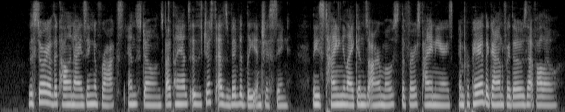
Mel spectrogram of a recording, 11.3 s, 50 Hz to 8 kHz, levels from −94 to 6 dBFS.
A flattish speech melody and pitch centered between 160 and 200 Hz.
Yes: narrow, 1.5 semitones; medium, 185 Hz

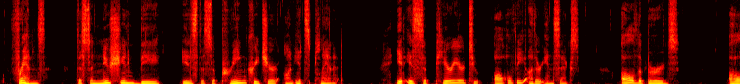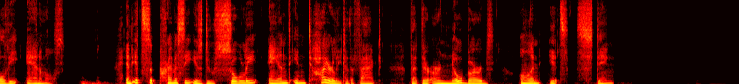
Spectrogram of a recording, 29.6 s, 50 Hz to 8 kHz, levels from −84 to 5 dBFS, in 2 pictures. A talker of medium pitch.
Yes: medium, 145 Hz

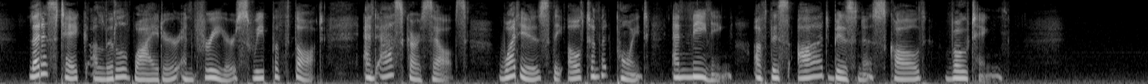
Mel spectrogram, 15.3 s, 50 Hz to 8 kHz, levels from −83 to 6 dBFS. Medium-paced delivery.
No: slow, 105 wpm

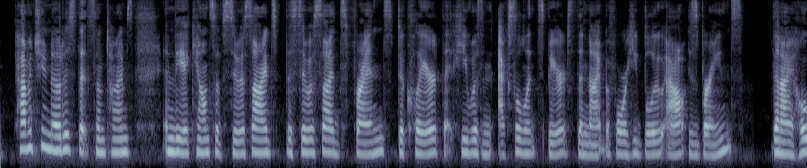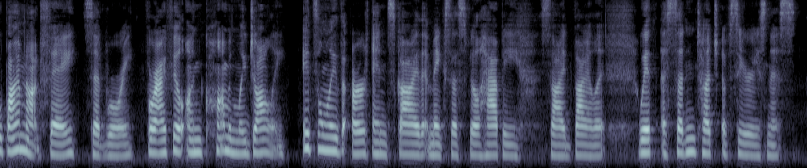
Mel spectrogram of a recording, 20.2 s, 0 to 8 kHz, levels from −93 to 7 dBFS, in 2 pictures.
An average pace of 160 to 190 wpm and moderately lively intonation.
Yes: average, 180 wpm; average, 3.2 semitones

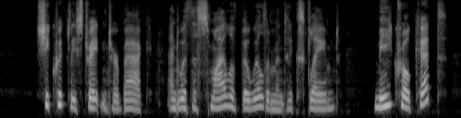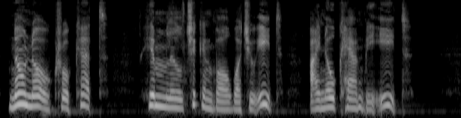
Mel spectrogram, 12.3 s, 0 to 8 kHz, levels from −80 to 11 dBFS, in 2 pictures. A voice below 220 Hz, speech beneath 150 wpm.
Yes: medium, 185 Hz; average, 140 wpm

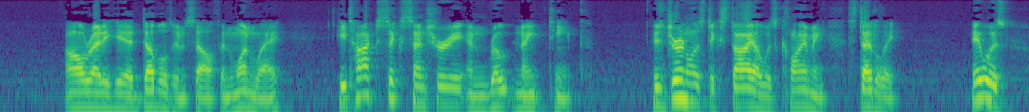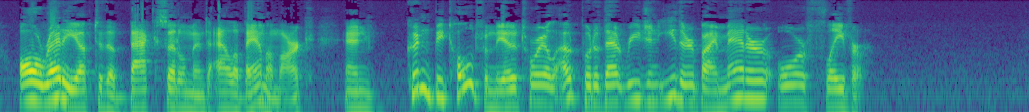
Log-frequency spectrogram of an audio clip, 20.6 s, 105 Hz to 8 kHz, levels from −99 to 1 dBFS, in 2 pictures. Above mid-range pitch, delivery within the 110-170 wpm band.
No: low, 130 Hz; slow, 135 wpm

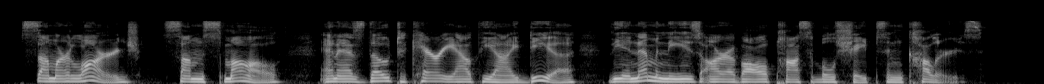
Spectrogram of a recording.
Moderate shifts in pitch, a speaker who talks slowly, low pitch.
Yes: average, 3.5 semitones; slow, 125 wpm; low, 120 Hz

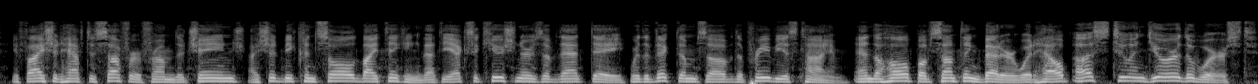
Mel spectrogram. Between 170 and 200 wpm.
Yes: average, 195 wpm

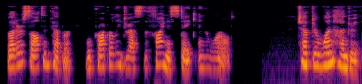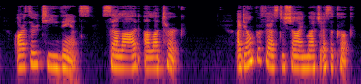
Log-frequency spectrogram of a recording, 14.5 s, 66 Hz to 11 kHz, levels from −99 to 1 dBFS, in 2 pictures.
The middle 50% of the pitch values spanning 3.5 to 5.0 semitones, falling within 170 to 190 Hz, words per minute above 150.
No: average, 3.9 semitones; medium, 185 Hz; average, 140 wpm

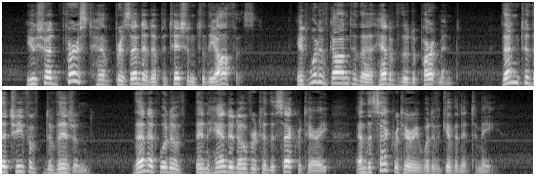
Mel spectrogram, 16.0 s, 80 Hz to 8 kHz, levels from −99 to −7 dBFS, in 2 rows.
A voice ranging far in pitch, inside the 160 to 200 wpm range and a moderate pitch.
Yes: wide, 7.3 semitones; average, 175 wpm; medium, 150 Hz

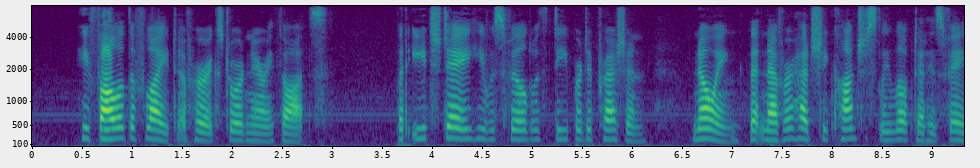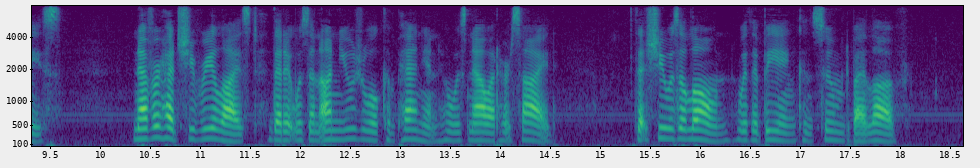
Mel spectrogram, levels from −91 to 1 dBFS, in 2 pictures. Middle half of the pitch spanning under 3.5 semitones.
Yes: average, 2.7 semitones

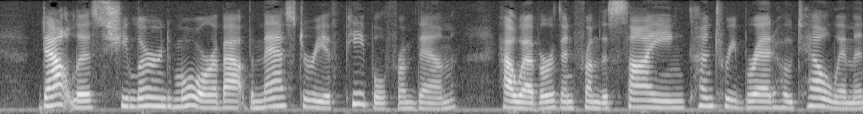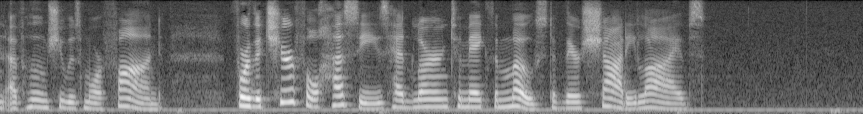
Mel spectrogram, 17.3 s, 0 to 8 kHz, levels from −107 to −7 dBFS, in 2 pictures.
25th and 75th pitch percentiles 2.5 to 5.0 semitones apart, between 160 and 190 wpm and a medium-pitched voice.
No: average, 4.2 semitones; average, 140 wpm; medium, 175 Hz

